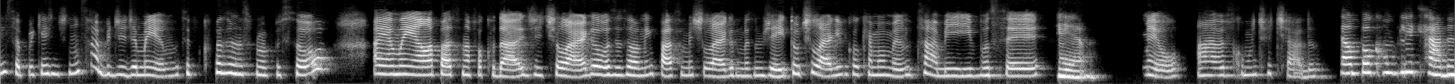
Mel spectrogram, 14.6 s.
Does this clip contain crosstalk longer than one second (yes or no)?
no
